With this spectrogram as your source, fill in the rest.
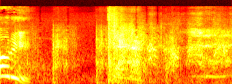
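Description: A gunshot goes off loudly.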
